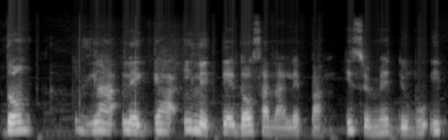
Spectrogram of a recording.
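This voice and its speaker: A woman with a low voice retells a film plot in a chatty, storytelling way, speaking straight to her listeners. Faint music plays behind her narration. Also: a little slow, mellow. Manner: chatty, addresses listeners as "mes amours". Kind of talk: casual storytelling recap of a film.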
